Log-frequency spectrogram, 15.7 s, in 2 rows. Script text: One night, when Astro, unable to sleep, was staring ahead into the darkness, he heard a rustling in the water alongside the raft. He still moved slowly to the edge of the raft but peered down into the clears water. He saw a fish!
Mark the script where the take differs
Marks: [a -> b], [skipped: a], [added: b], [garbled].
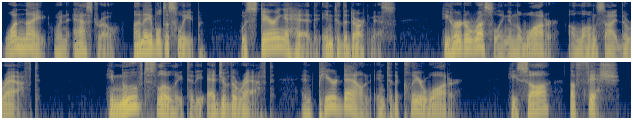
One night, when Astro, unable to sleep, was staring ahead into the darkness, he heard a rustling in the water alongside the raft. He [skipped: still] moved slowly to the edge of the raft [but -> and] peered down into the [clears -> clear] water. He saw a fish!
